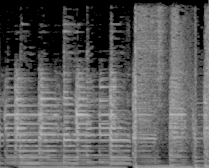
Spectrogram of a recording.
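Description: Background music with plucked guitar-like notes; about a second and a half in it turns louder and fuller, with a beat coming in.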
